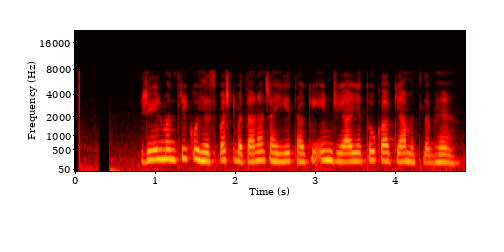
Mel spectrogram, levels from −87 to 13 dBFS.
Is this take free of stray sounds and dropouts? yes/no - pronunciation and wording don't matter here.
yes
